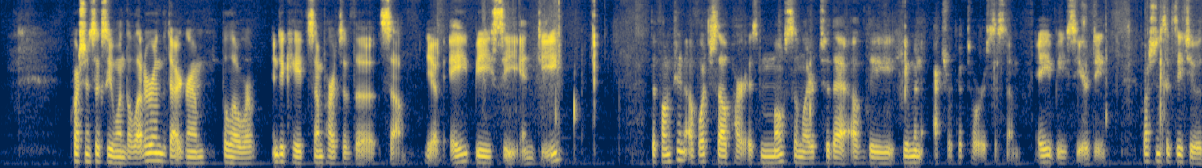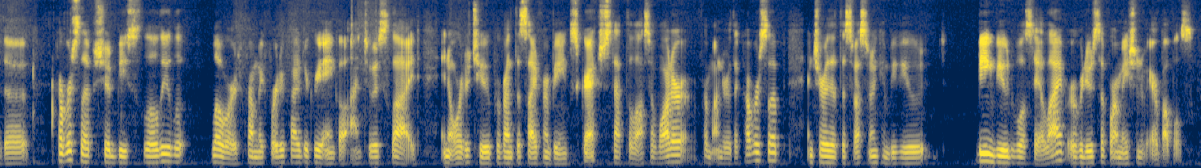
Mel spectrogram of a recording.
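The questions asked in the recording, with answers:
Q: The Cover slip should be slowly lowered from a 45-degree angle onto a slide.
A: reduce the formation of air bubbles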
